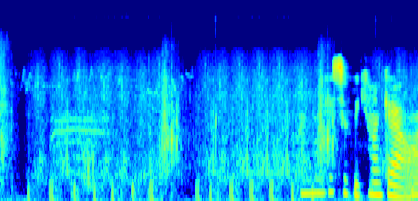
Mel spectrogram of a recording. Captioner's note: gritty digging noises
